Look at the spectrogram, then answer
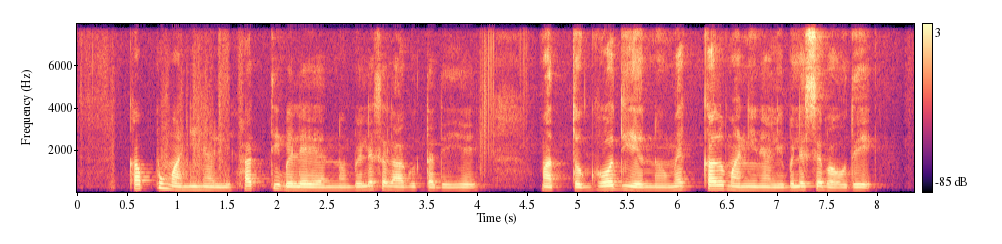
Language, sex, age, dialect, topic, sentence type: Kannada, male, 18-24, Coastal/Dakshin, agriculture, question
